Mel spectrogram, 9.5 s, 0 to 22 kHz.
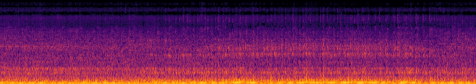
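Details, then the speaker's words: Carbureted V8 Ford truck with a 2-barrel carb and 3-speed FMX auto, not driven in a couple of weeks, very warm day: deep, steady, even idle rumble after start, with no misses or knocks; normal idle. "This thing usually starts right up with no problems at all. This thing is like a Swiss watch."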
